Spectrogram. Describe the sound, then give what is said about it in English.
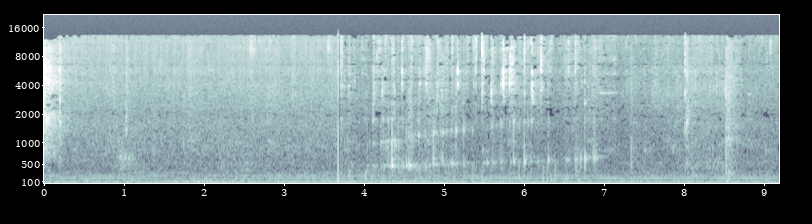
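A beer can cracks open with a sharp snap, followed by a steady fizzing pour into a glass, the filling tone rising as the liquid gurgles and bubbles. “Open a can of beer.”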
